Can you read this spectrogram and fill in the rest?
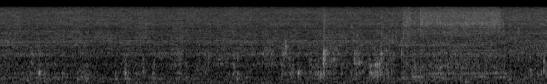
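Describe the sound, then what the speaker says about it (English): Water runs steadily from a tap as a shaving brush is rinsed under it, making an even close hiss with small splashes and a slightly louder gush near the end. "And I'll give this Dscosmetics brush just a quick rinse."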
